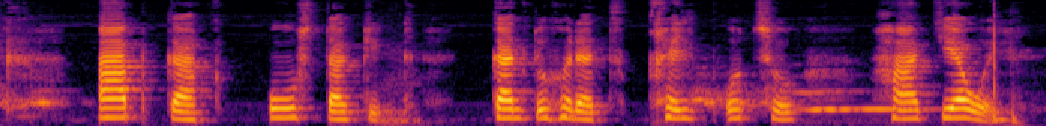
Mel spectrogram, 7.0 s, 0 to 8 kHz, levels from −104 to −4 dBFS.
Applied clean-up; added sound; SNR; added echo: none; Glass; 14 dB; none.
